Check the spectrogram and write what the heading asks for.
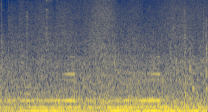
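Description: Car engine and road noise heard from inside a moving car's cabin: a steady low drone.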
